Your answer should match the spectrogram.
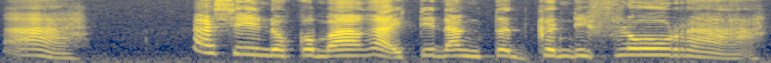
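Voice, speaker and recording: A woman playing a worried, stubborn village grandmother in an animated, questioning radio drama style. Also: sits high, unhurried. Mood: puzzled. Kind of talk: Filipino radio drama acting. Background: music.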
